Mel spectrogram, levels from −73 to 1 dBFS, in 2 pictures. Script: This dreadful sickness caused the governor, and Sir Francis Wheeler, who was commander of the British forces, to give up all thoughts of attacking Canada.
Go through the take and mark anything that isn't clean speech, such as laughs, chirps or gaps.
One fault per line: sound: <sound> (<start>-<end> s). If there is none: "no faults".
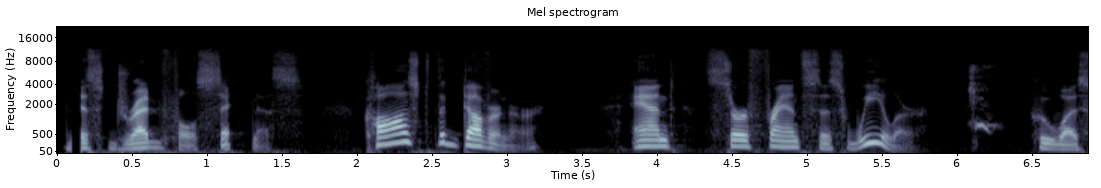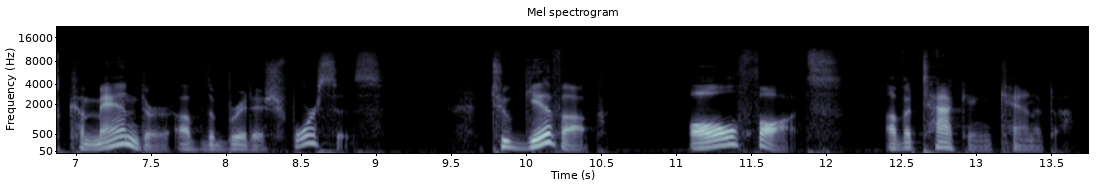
sound: dropout (0.1-0.2 s)
sound: laugh (6.1-6.3 s)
